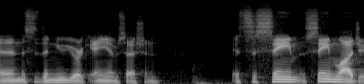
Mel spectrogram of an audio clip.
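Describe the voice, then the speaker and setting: In a very clean recording with a silent background, a man with a fairly low pitch talks at a fairly quick pace in an animated tone. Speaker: day trader and trading educator. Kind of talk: market recap tutorial. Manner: fast; casual, animated.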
